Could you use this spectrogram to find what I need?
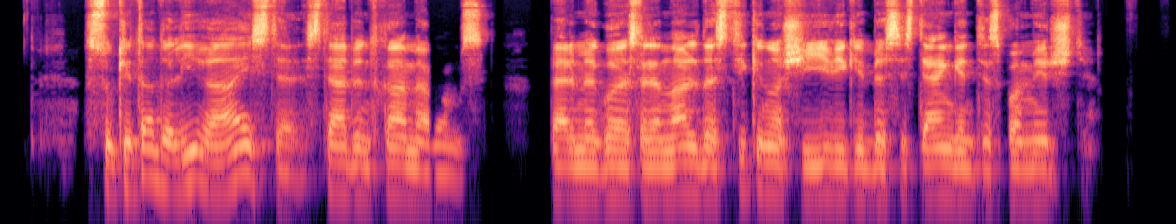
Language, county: Lithuanian, Kaunas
